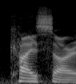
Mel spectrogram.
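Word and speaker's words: Caesar: troops you run across kaisar is how you're supposed to pronounce it okay um what lessons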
